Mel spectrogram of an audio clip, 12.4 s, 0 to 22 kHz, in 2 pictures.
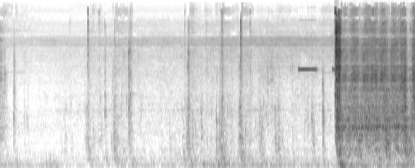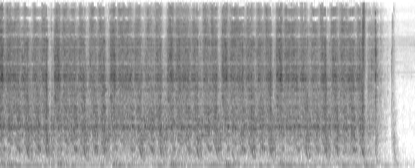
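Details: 4.3 MerCruiser boat engine with a recently swapped starter, which ran twice at the lake then shut off; tried after priming. Steady cranking at about 3.5 beats a second that never catches. Owner suspects heat soak, not confirmed.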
